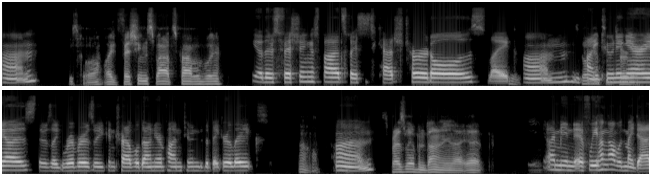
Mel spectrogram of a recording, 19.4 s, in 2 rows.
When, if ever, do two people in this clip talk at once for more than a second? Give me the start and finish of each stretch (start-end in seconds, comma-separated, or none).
8.4-9.6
